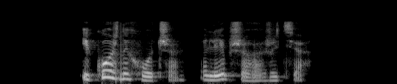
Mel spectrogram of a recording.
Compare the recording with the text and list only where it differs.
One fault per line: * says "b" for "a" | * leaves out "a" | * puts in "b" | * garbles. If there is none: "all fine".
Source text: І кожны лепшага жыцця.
* puts in "хоча"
